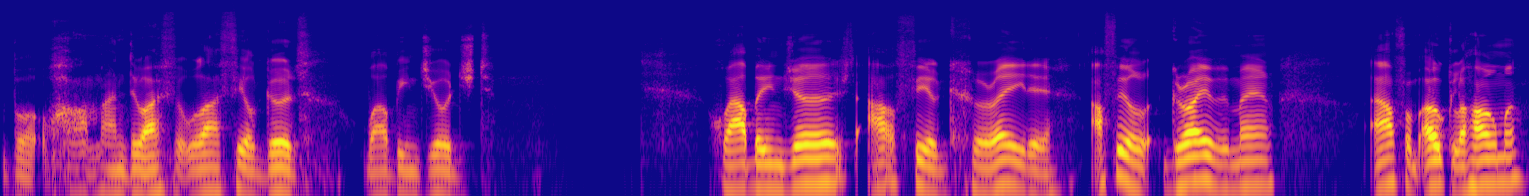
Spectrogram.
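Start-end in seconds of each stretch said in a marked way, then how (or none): 5.3-11.4 slow hammed-up Oklahoma twang, louder; mock Oklahoma drawl. Hat-wearer playing Oklahoma cowboy to viewers, hammed-up Oklahoma drawl. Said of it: "talking like this".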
